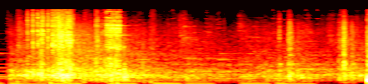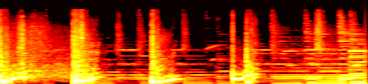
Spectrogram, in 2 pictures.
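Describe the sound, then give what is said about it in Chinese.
A capsule toy machine's crank being turned, a rattling, clicking churn for a few seconds, followed by four sharp clunks, each trailing a short bending musical tone, over a soft steady background. “现在我会下蛋啦，请转一转这台扭蛋机吧。”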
